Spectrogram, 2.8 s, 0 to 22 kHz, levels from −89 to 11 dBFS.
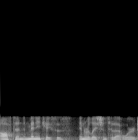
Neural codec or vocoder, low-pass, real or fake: codec, 16 kHz, 0.8 kbps, ZipCodec; 3.6 kHz; fake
